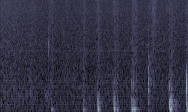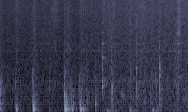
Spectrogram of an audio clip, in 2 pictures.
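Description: A spatula knocks and scrapes against a glass bowl.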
